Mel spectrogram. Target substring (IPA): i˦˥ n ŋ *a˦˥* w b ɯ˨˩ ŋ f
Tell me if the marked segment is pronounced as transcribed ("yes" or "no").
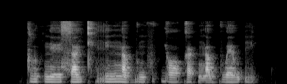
no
